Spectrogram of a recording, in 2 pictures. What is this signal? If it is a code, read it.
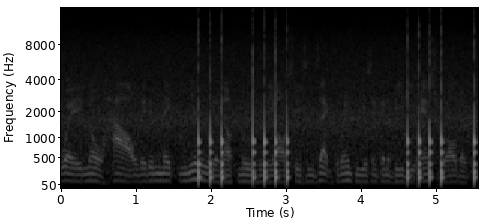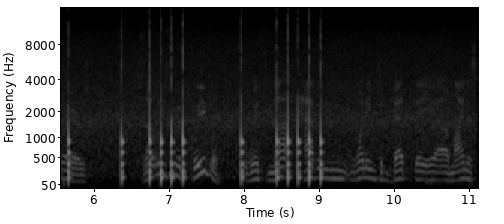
Tap code, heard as knocks on wood, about 7 knocks a second, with speech in English. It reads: O RDE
